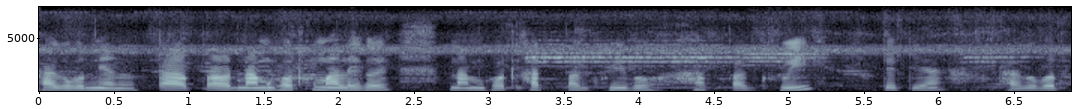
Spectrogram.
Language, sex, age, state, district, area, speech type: Assamese, female, 60+, Assam, Morigaon, rural, spontaneous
